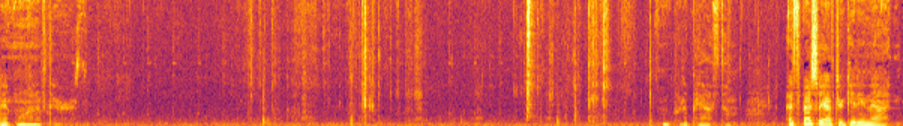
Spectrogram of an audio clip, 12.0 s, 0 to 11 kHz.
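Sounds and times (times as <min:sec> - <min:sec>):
steady low hum: 0:00.0 - 0:12.0
faint clicks and rustles: 0:03.0 - 0:08.8.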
